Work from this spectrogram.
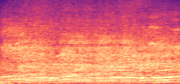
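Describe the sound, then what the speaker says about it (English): Car tires screech and skid at an Oakland street sideshow, a loud, sustained squeal with engine roar running throughout, close by and continuous. "You can still hear tires screeching as he lies motionless on the sidewalk."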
